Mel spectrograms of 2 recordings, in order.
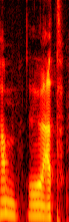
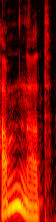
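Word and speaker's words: Hamnet: wie war Hamlat? Ich war so, Digga, das heißt Hamnat. – Ach so. – Hä, du hast das immer falsch gesagt. Ich so, du hast immer Hamlat gesagt.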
